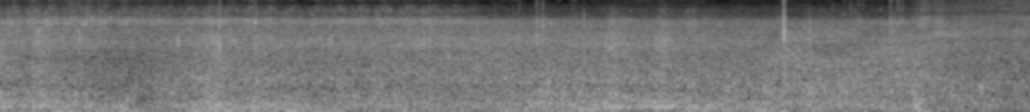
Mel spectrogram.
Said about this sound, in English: Yep, rain's coming down now.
